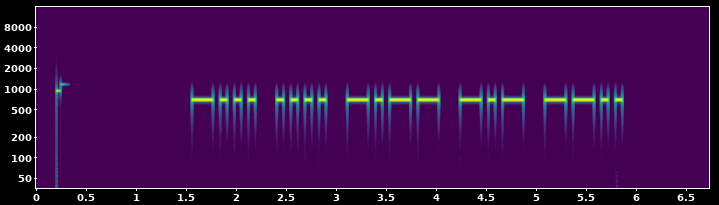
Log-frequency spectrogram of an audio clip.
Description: Morse code, heard as a keyed tone, about 17 wpm, 700 Hz. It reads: BHYKZ
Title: Code Groups - 5 Letters - 17wpm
